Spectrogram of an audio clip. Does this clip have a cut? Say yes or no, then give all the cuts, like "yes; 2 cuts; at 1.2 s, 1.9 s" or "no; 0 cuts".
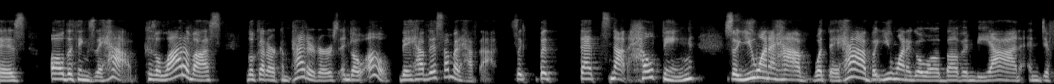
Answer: yes; 1 cut; at 7.1 s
